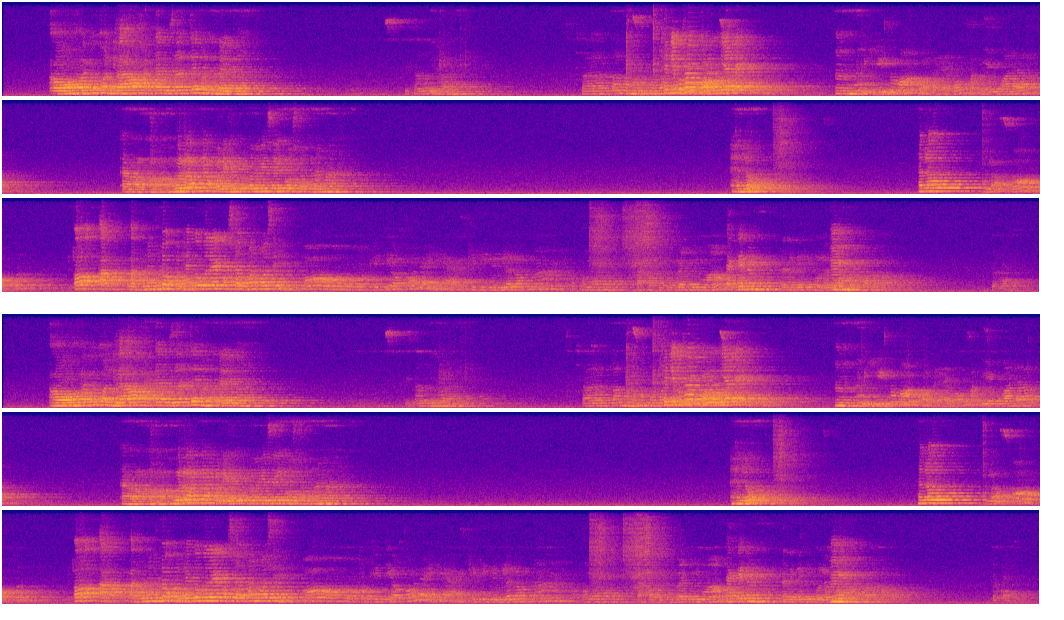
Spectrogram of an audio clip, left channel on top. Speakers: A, on the right (about 20°); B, on the left (about 30°).
A: অ হয়তো সন্ধিয়া অ সাতটা বজাতে সন্ধিয়া লাগে উ।
B: অ সেইকাৰণেমাৰ
A: হয়
B: চাৰে আঠটা নটামান
A: উম
B: বজাত
A: খেতি
B: খাবলৈ
A: পথাৰ
B: লাগেই
A: সৰহীয়া
B: নহয়
A: নে
B: সোনকালে
A: উম
B: এই বিশেষ নহয় ঘৰত। এহে কা মাটি পোৱাহে আৰু।
A: অ অ হ'লেও আপুনি অকলেহে কৰিব লাগে চাগে কষ্ট অকমান হয়। হেল্ল'!
B: <inaudible>
A: হেল্ল'!
B: হেল্ল' অ কওকচোন।
A: অঁ। আপ
B: কোৱা।
A: আপুনি বোলে অকলেহে। কৰিব লাগে কষ্ট অকণমান হয়' চাগে।
B: অ অ অ খেতিয়ক। অকলে ইয়াই খেতি কৰিবলৈ লগ নাই অকলে অকলে জাকৰ <unintelligible> কে দিওঁ আৰু
A: তাকেতো
B: তেনেকৈ দিবলৈ কওঁ
A: উম।
B: আৰু তাৰপৰা কাতো। ত কওঁ।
